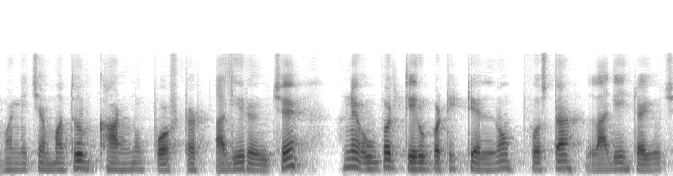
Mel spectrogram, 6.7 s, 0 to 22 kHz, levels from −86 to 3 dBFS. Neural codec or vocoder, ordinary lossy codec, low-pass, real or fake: codec, 16 kHz, about 1 kbps, DyCAST, with the encoder's durations; none; 7.2 kHz; fake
